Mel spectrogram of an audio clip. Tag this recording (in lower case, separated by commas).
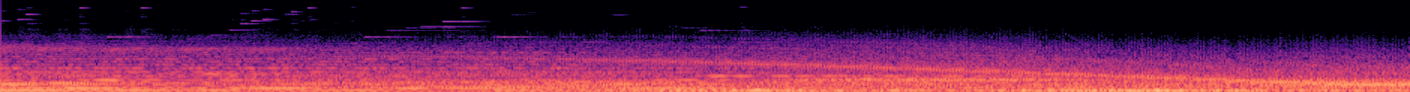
music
